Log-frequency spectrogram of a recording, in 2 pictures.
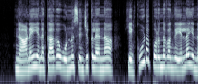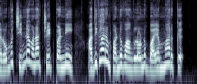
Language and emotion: Tamil, fearful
